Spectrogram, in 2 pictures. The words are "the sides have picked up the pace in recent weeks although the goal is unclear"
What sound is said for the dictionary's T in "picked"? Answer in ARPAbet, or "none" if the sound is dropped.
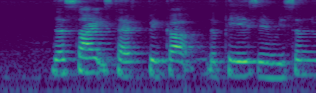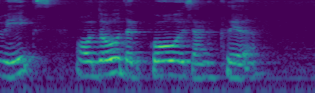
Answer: none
